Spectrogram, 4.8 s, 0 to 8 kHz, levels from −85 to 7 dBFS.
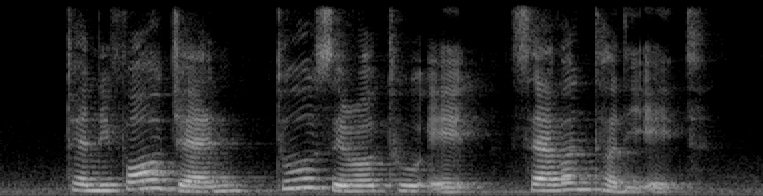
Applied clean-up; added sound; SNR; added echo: none; none; none; none.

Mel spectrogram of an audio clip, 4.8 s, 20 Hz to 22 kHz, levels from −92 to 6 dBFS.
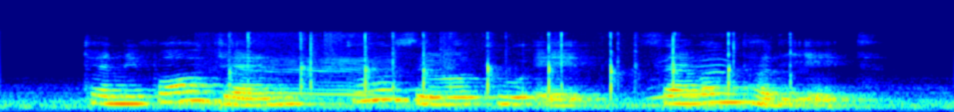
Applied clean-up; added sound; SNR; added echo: none; Applause / Cheering / Clapping; 12 dB; reverberation time 0.4 s.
